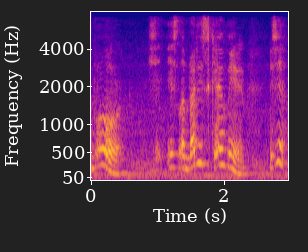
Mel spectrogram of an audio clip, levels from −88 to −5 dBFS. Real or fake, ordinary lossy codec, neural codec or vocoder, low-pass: fake; none; codec, 16 kHz, 2 kbps, FunCodec, trained on LibriTTS, 25 frames a second; 7.2 kHz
